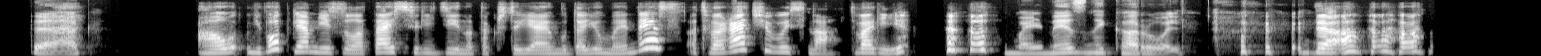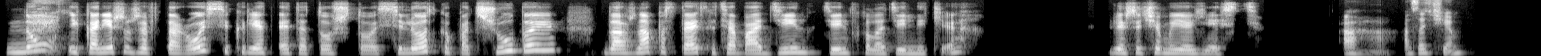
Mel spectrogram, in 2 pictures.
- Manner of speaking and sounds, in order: chuckle; laughing while speaking: "Да"; laugh
- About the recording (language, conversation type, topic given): Russian, podcast, Какие традиционные блюда вы готовите на Новый год?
